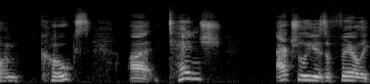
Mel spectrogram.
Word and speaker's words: Coxe: last name is spelled c-- o x e I believe that's pronounced coax it might be Cox but I'm gonna stick with coax if you've watched this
